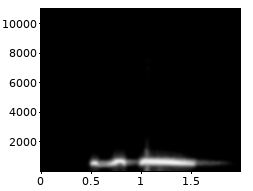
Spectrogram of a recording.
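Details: Spotted dove call for luring birds in trapping, filtered clean: short coo, slurred upturned note, then a long trembling croo, one phrase against complete quiet.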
